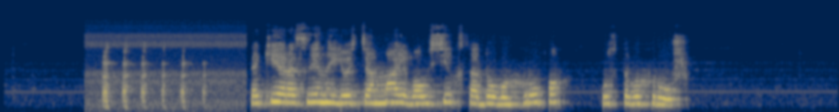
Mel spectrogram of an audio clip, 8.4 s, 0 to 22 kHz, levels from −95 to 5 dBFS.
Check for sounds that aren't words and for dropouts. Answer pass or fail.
fail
